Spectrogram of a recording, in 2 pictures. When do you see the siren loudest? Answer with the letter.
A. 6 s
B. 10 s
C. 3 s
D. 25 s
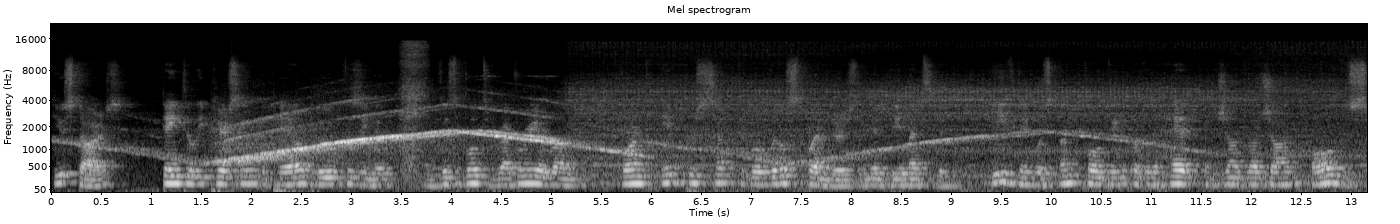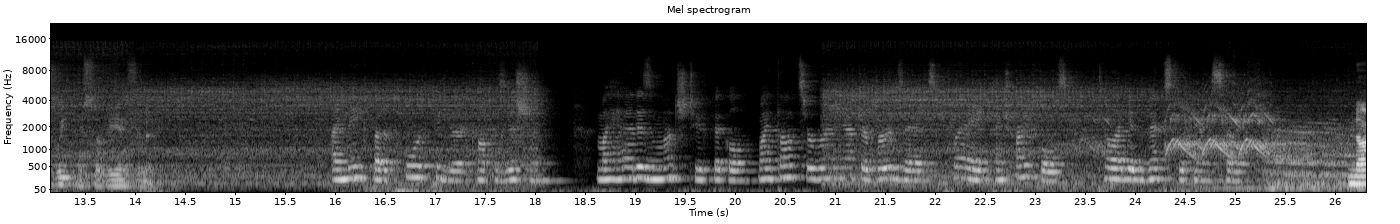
C.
